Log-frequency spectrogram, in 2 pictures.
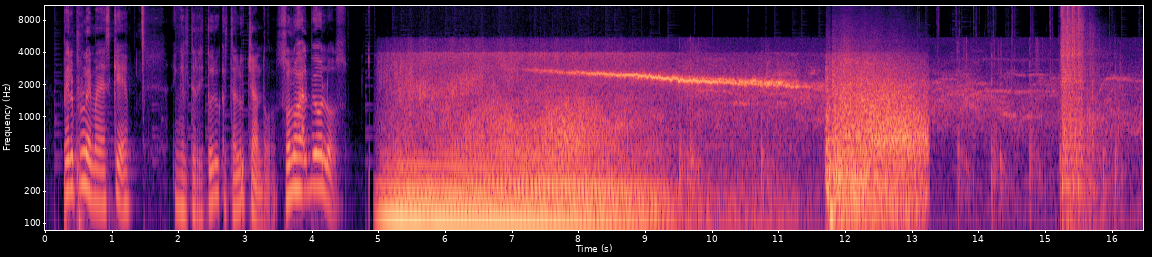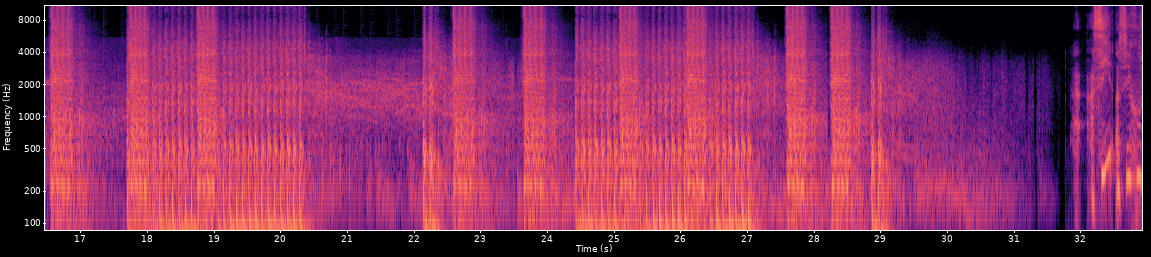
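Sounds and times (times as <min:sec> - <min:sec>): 
speech: 0:00.3 - 0:05.2
intense battle blasts: 0:04.9 - 0:31.6
loud droning aircraft: 0:05.0 - 0:10.8
rising whistle: 0:05.0 - 0:18.1, 0:20.5 - 0:24.6
sharp irregular volleys of machine-gun fire: 0:15.2 - 0:20.7, 0:22.1 - 0:31.1.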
